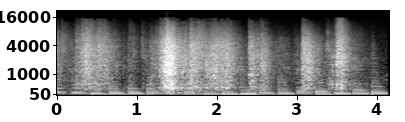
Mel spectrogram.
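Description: Clear plastic bag crinkling in several bursts as a tripod is pulled out of it, over background music.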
